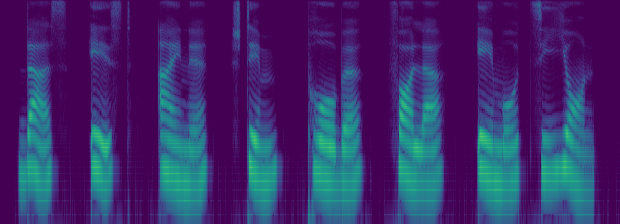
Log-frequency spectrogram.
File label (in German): Roboter, stimmen; moods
